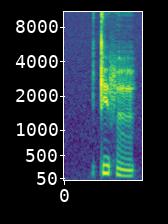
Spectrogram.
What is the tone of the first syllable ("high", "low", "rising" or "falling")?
high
